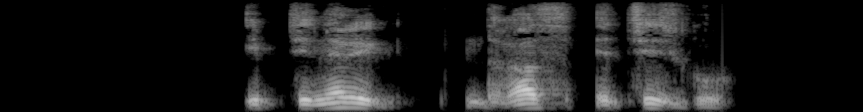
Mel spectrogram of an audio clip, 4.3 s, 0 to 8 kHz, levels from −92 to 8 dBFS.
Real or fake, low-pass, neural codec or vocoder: real; 7.2 kHz; none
